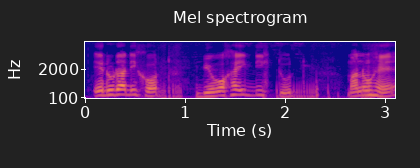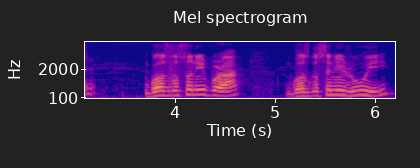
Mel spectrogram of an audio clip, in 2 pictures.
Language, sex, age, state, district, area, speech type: Assamese, male, 18-30, Assam, Lakhimpur, rural, spontaneous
